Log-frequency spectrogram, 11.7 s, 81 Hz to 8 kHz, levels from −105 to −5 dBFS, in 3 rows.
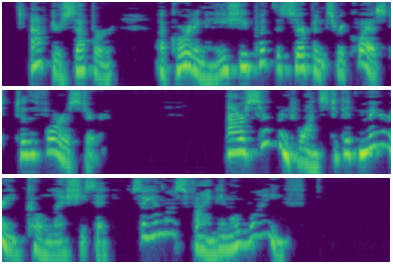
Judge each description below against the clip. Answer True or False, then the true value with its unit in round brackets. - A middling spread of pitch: False (8.9 semitones)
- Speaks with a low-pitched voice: False (235 Hz)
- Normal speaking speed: True (150 wpm)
